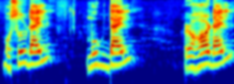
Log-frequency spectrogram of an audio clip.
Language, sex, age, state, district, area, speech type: Assamese, male, 30-45, Assam, Udalguri, rural, spontaneous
